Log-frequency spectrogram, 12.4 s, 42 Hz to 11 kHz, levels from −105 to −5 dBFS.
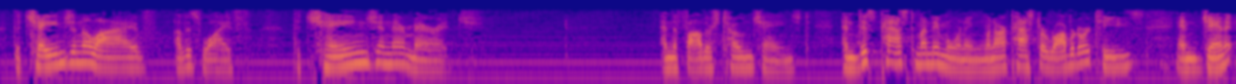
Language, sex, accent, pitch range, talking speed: English, male, American, 105-170 Hz, 145 wpm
